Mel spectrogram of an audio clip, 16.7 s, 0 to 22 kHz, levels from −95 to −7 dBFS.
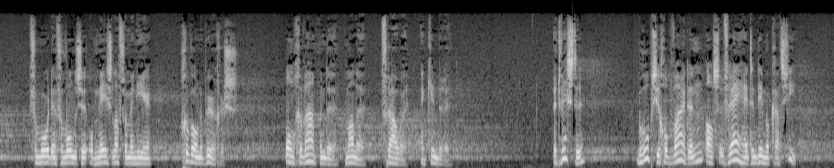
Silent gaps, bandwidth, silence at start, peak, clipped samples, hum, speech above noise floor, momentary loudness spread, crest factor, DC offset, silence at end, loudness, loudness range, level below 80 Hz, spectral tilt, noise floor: none; 15.5 kHz; 0 s; 0 dBFS; under 0.1%; none; 26 dB; 21 LU; 24 dB; under 0.1%; 0 s; -21 LUFS; 5 LU; -60 dBFS; -3 dB/octave; -48 dBFS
